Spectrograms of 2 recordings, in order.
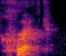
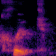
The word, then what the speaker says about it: creek: But then it's pronounced crick, not creek.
